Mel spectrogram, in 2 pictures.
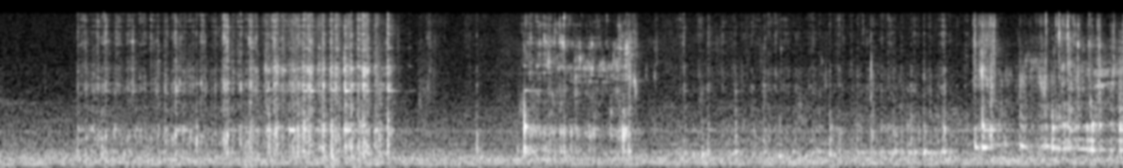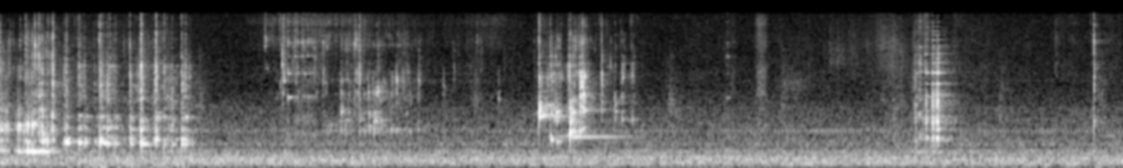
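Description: Wire whisk rattling and scraping against a ceramic bowl in several bursts with short pauses, beating egg yolks, sugar and cornstarch with milk into a thin, frothy custard base, with liquid splashing as it is stirred.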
